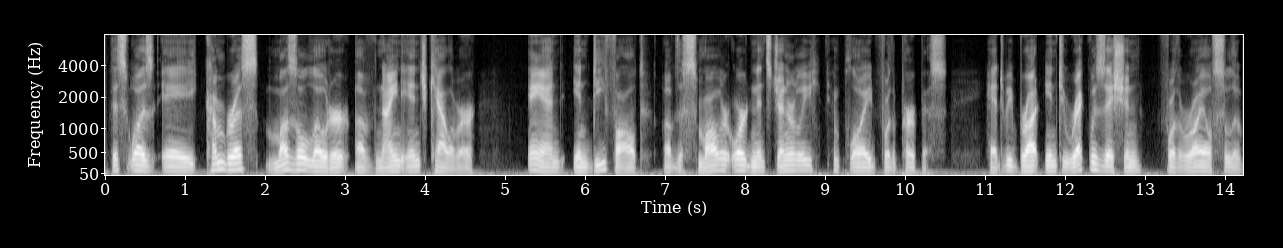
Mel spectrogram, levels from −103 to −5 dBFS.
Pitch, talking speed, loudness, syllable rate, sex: 95 Hz, 130 wpm, -18 LUFS, 4.4 syllables/s, male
